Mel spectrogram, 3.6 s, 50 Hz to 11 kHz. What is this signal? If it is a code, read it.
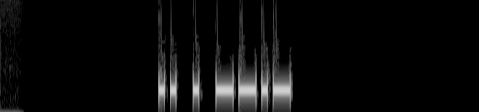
Morse code, heard as a keyed tone, about 27 wpm, 700 Hz. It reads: IEQ
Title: USA Call Sign Postfixes - 3 Letters 28wpm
